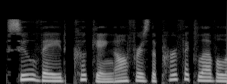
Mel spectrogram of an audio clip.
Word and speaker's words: sous-vide: Sous-vide, pronounced sue-veed, cooking offers the perfect level of doneness for nearly any food.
